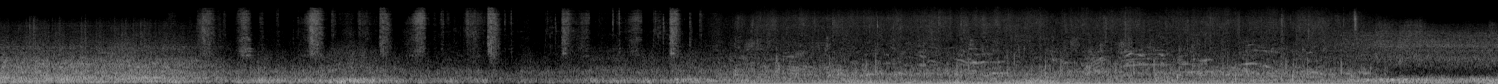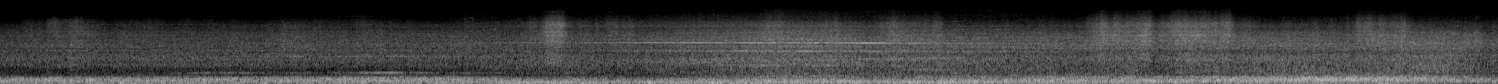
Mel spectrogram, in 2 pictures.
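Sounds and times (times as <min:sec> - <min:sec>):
train rumbling along track: 0:06.9 - 0:14.0
thin high whine: 0:07.0 - 0:13.9.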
